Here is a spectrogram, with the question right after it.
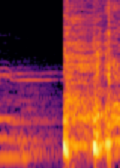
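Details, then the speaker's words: Adult sick for the last couple of days, with a scratchy voice and sniffing, gives a quick run of about three harsh coughs during a gaming session with faint game music. "obviously my voice is really kind of screwed up I've been sick the last couple days so yeah it's it you coughing sniffing the weird"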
